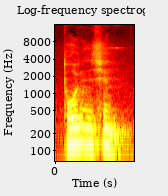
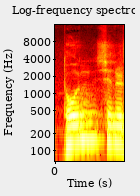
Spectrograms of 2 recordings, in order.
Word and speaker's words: 돈신: 신앙이 됩니다 종교가 돼요 돈신 돈신 발음을 유의하셔야 돼요 돈신 뭘 았는지 모르지 돈신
